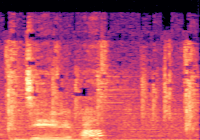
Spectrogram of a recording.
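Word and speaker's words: дерево: that is a tree dereva stressfuls on the first syllable so the first syllable we must pronounce as it is but next one Ria is not stressed so we can change it into e woo also not stressed you can change it into a so it will be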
